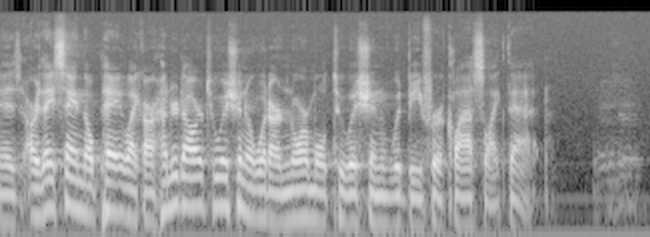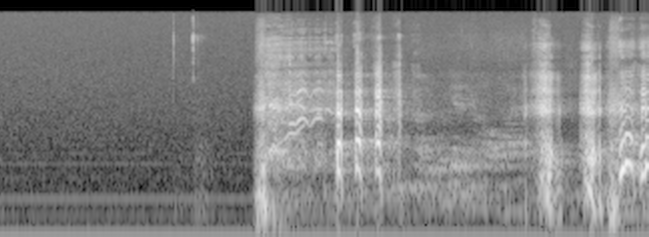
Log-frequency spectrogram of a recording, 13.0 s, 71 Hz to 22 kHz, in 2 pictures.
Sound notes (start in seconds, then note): 6.7 man speaking distantly; 9.0 people laugh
